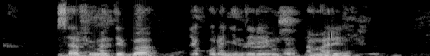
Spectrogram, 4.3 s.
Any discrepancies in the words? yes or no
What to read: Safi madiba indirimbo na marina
yes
